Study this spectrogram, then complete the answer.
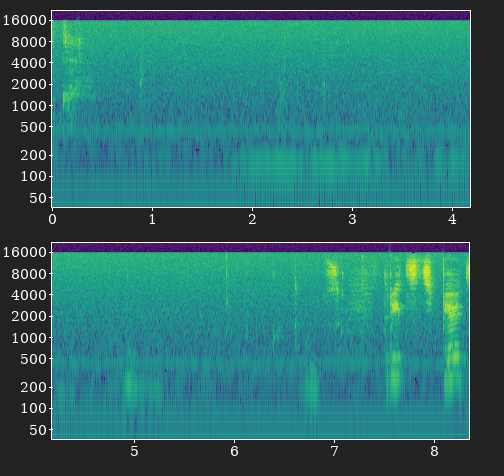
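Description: A chocolate egg is set down on a scale with a light tap.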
